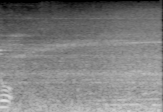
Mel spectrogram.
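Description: A motor vehicle going by on the street: a steady rushing noise of engine and tyres that slowly grows louder.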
